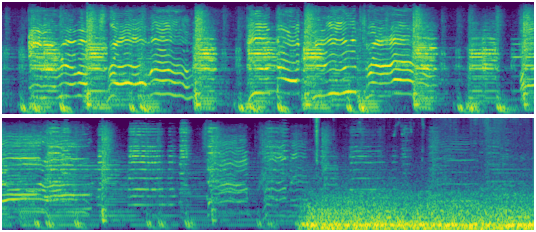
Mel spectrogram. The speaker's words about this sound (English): We're still driving to San Francisco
